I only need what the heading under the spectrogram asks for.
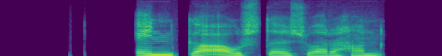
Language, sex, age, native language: Icelandic, female, 10, Icelandic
